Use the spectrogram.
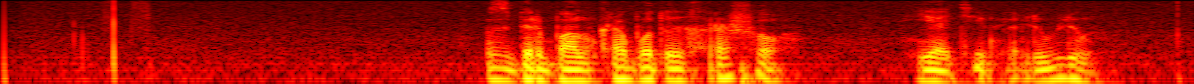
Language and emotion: Russian, neutral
